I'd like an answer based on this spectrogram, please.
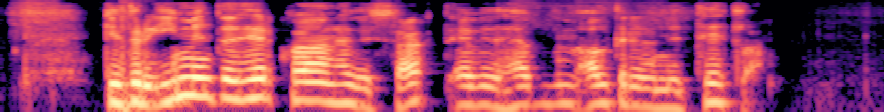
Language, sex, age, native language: Icelandic, male, 50-59, Icelandic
